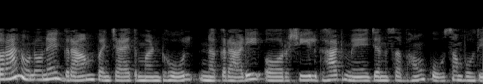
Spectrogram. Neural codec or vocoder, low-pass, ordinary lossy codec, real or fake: none; 5.4 kHz; none; real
